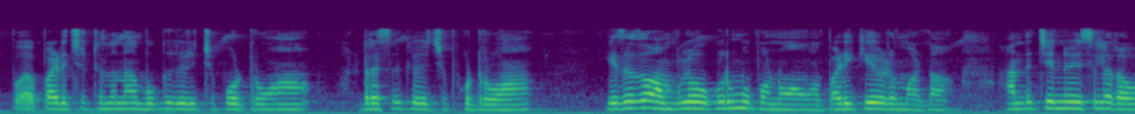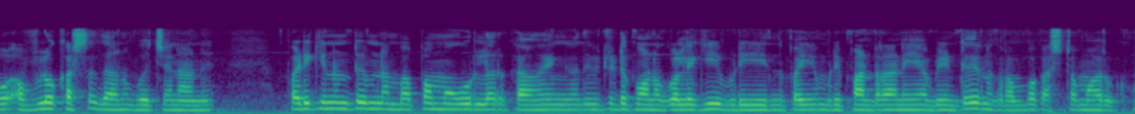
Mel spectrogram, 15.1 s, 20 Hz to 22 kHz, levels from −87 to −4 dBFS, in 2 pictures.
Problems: none marked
